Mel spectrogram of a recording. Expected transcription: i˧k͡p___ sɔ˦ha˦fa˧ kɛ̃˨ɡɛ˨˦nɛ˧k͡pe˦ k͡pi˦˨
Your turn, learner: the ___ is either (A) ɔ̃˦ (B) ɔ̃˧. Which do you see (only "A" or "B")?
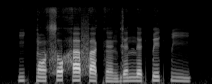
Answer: B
